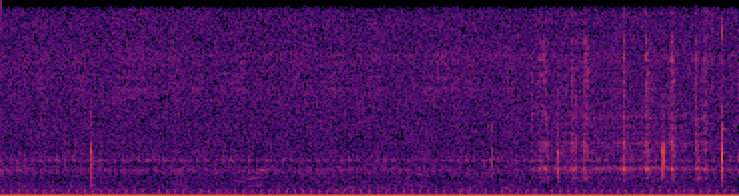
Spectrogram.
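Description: Off-road motorcycle engine idling steadily with a rapid, even pulsing beat, with a few light ticks near the end.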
